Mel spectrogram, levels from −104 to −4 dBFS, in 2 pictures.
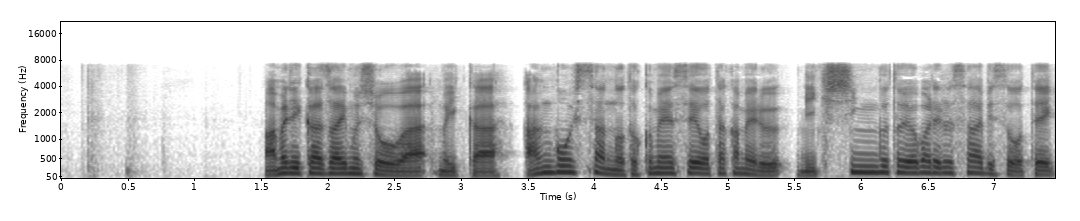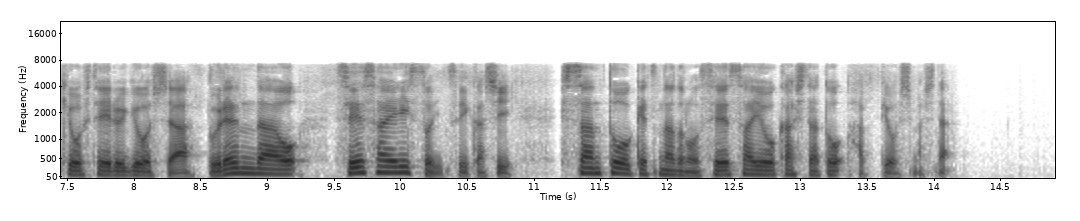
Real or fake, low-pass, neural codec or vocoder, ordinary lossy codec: real; 7.2 kHz; none; none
